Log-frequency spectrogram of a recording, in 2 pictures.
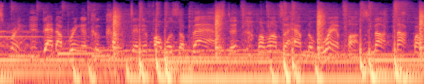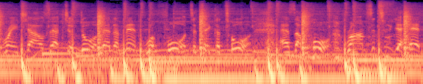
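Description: Boom bap hip hop track: rapping over a steady drum beat.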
